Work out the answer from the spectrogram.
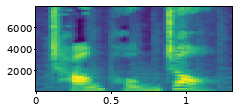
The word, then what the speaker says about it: Changpeng Zhao: Binance fue fundada en 2017 por, y pidámosle un poco de ayuda al tío Google para pronunciar el nombre correctamente, Changpeng Zhao.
